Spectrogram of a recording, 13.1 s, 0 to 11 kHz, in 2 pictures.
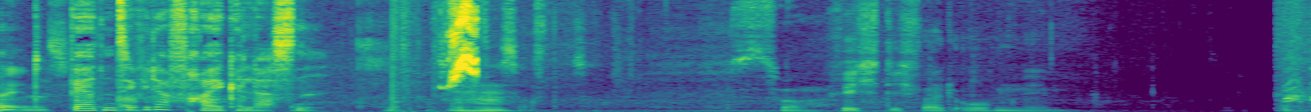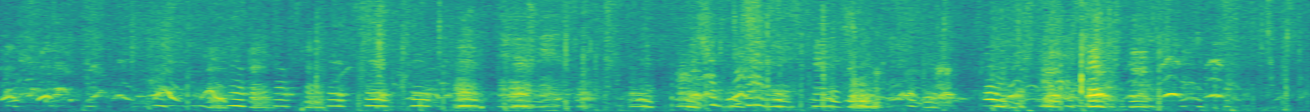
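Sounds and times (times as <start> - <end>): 
speech: 0.1 - 2.8, 3.9 - 5.4, 6.4 - 10.8
flock of geese honking as they are herded in from the pasture: 6.4 - 13.1.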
